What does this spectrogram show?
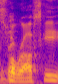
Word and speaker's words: Swarovski: Swarovski.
